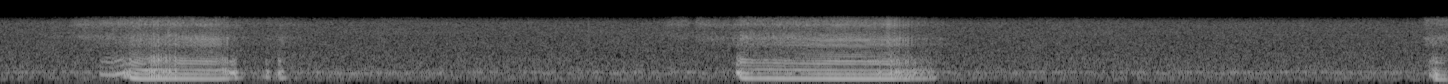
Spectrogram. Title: My cat Hermit Crab SNORING!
